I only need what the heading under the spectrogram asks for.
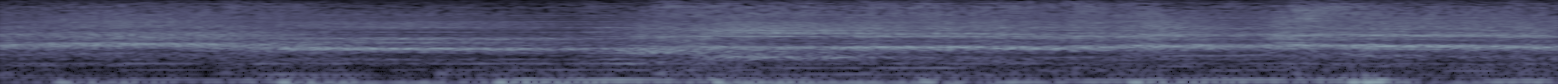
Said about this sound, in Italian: Dopo il successo dell'Inno d'Italia, eccolo l'inno scozzese. Ecco, Flanta, Scotland. Vero, senti come partecipa. Senti.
